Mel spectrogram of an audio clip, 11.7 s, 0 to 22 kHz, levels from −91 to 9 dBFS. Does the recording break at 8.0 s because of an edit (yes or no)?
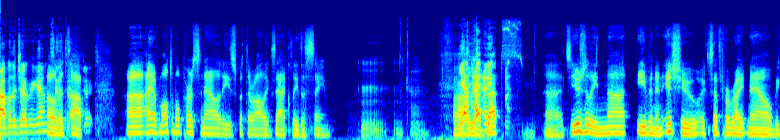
yes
